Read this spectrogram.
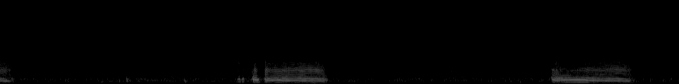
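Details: Sleeping cat snoring loudly: two drawn-out, buzzy, rattling breaths about three seconds apart over a faint hiss, the first preceded by a few soft clicks.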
